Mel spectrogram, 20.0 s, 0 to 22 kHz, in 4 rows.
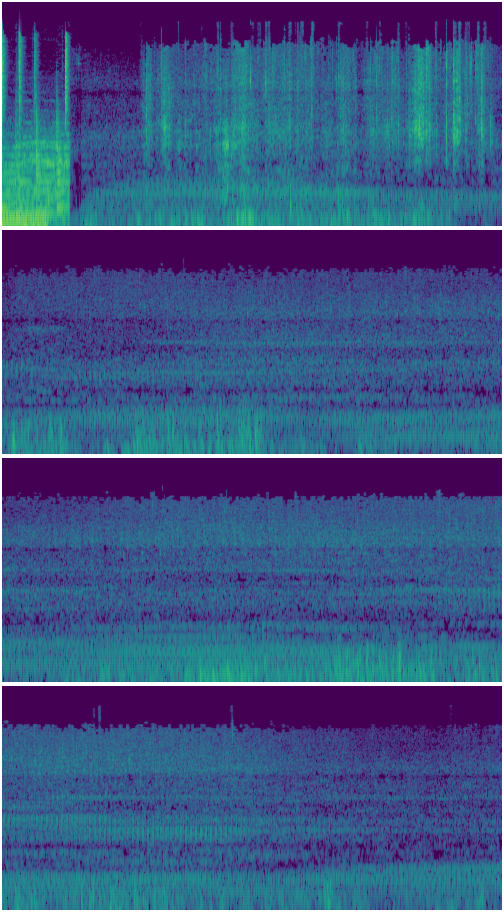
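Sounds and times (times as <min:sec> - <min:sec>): aerator pump humming: 0:00.8 - 0:20.0
hand rustling through shrimp: 0:01.4 - 0:04.9.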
